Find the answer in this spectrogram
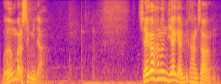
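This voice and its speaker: A man's voice: high-pitched, big pitch swings, moderate pace, vocal fry, fairly bright tone. A middle-aged male pastor preaching a sermon at a church service. He keeps posing rhetorical questions, answers them himself, and repeats key phrases for emphasis.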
